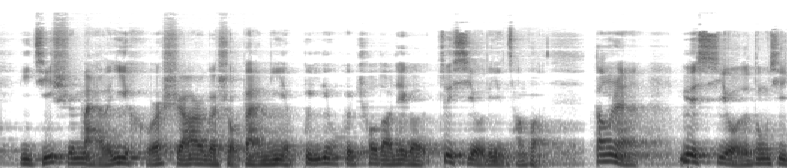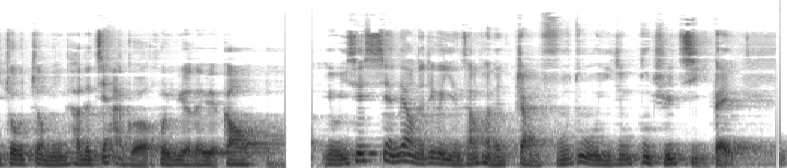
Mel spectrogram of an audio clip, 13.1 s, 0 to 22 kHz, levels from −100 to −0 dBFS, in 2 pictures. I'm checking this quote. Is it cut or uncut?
uncut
